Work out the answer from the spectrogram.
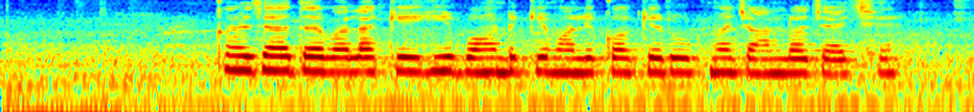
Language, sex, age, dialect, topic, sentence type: Maithili, female, 18-24, Angika, banking, statement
